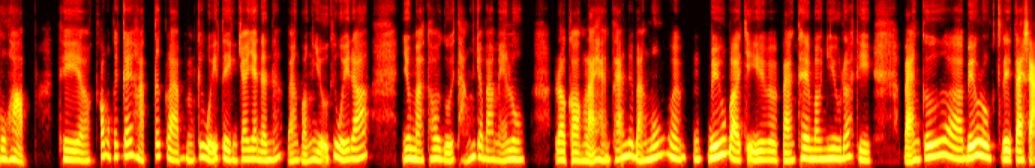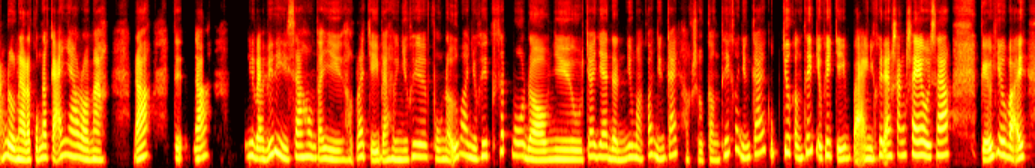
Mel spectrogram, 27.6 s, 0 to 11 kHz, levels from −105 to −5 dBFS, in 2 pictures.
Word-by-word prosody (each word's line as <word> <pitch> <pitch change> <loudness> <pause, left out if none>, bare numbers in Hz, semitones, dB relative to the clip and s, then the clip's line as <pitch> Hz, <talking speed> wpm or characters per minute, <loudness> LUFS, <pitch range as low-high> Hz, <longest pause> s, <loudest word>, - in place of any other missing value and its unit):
phù 195 - 0
hợp, 180 0 -2 0.5
thì, 180 -3 -1
ờ, 160 -2 -4
có 235 - 0
một 250 - -5
cái 235 - -2
kế 250 +2 +1
hoạch, 215 - -4
tức 240 -2 -7
là, 170 -5 -1
ừm, 165 -3 -7
cái 230 +4 -3
quỹ 185 +3 0
tiền 180 -7 -1
cho 185 - -3
gia 190 0 0
đình 170 -1 -1
á, 185 - -4
bạn 165 +3 -6
vẫn 155 +4 -4
giữ 160 - -1
cái 245 - -1
quỹ 180 -3 +1
đó, 195 +5 -1 0.5
nhưng 200 +1 +1
mà 175 -3 +1
thôi 195 0 -1
gửi 155 0 -1
thẳng 165 +3 -8
cho 230 - -1
ba 180 -3 -3
mẹ 165 0 -5
luôn. 180 -1 -1 0.4
Rồi 170 0 -1
còn 165 -1 -2
lại 150 -1 +1
hàng 175 -2 -3
tháng 190 +7 -1
nếu 245 -1 0
bạn 175 -3 -1
muốn, 250 +6 -1
a, 200 -4 0 0.2
ừ, 185 - -3
biếu 225 +8 +5
bà 180 - +4
chị - - -4 0.2
b-b 175 -1 -2
bạn 160 +1 -1
thêm 205 -2 +1
bao 190 0 0
nhiêu 195 0 +1
đó 215 +3 -1
thì 165 -5 -2 0.4
bạn 160 +6 0
cứ, 240 +7 +3
ơ, 205 -6 0
biếu 215 +6 +6
luôn, 235 -5 +5
thì 180 0 +4
tài 175 0 +3
sản 230 +7 +2
đường 210 -5 +5
nào 185 -1 +7
là 175 - +7
cũng 195 +2 -1
đã 225 - +4
cãi 225 +3 +2
nhau 245 -4 +1
rồi 190 -3 +3
mà. 180 -1 +3 0.4
Đó, - - +5 0.3
thì - - -1 0.2
đó, 200 +1 +3 0.6
như 255 0 +1
bạn 195 -3 +3
biết 250 - +3
biết 335 - +4
vì 210 - +1
sao 230 +4 +1
hông? 230 -1 0
Tại 195 -1 0
vì 180 -3 0
thật 180 - -8
ra 235 +2 0
chị 175 -7 -1
bạn 170 0 -1
thì 180 - +1
nhiều 180 0 -1
khi 240 +1 -1
phụ 190 -1 -3
nữ 190 +4 0
mà, 275 -2 -3
nhiều 210 -4 0
khi 250 +4 -1
thích 340 -2 -4
mua 250 -2 -2
đồ 175 -4 +3
nhiều 185 0 +1
cho 240 - -1
gia 235 -1 0
đình 185 -3 0
nhưng 225 +2 -1
mà 205 - -2
có 255 - -5
những 215 -6 -3
cái 260 +5 -3
thật 180 - -10
sự 165 - -8
cần 175 -2 -6
thiết, 280 - -4
có 385 - -2
những 220 +1 -2
cái 300 +7 -3
cũng 360 - -8
chưa 320 - +2
cần 230 -7 -3
thiết. 340 +7 +1
Nhiều 220 - +3
khi 265 - +3
chị 200 -4 0
bạn 205 -1 0
nhiều 200 - +1
khi 265 - +3
đang 250 - +4
săn 265 +1 -1
sale 270 -1 +7
thì 235 - +4
sao, 260 +3 +5 0.4
kiểu 180 +3 +5
như 275 -3 +3
vậy. 215 -1 +5
195 Hz, 285 wpm, -23 LUFS, 180-235 Hz, 0.6 s, nào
